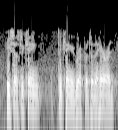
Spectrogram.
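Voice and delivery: ordinary talk

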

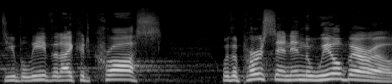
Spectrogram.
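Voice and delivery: Blondin. Retold or imitated. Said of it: "Charles Blondin asks".

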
